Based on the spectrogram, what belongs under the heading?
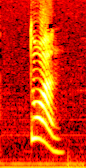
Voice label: "duan4", Chinese pinyin

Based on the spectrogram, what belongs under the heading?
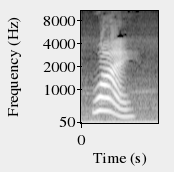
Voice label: "wai4", Chinese pinyin

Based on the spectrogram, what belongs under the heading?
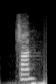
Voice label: "zhan", Mandarin; lěng zhan

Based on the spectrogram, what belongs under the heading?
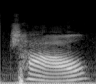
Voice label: "chao3", Chinese pinyin

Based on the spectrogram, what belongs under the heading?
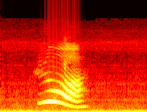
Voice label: "ruo4", Chinese pinyin; 口; kǒu ruò

